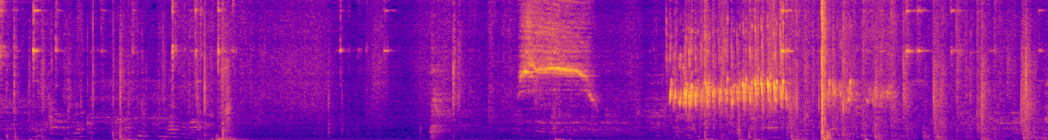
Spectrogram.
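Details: A captive pet Snowy Owl playing with a husky, possibly over a tug-of-war toy, gives a brief thin, shrill whistle, then a longer harsh, hissing screech. Scuffling, thumps and a person's voice are heard throughout.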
